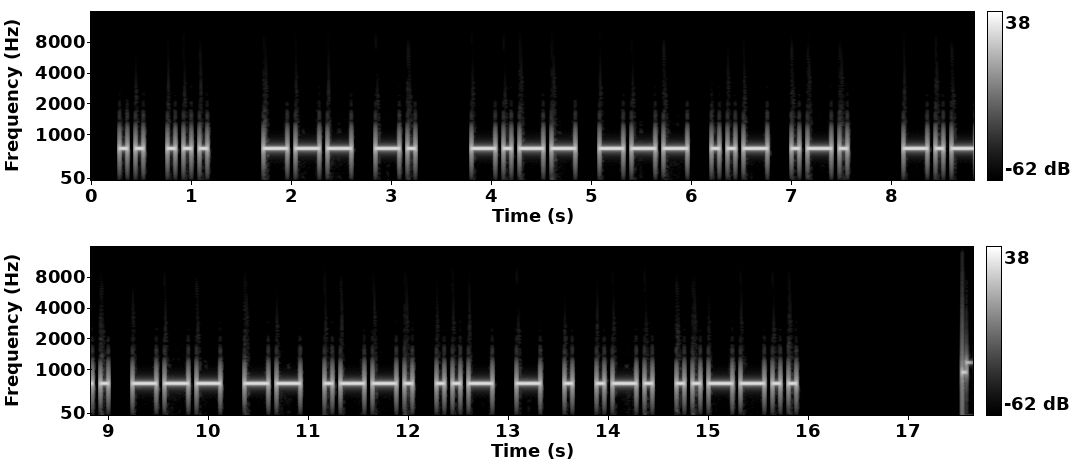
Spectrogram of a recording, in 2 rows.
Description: Morse code, heard as a keyed tone, about 15 wpm, 700 Hz. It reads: IS ON YOUR COMPUTER?
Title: Sentences from Top 1000 Words - Review Part 3 - 15wpm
